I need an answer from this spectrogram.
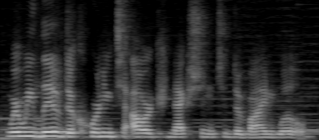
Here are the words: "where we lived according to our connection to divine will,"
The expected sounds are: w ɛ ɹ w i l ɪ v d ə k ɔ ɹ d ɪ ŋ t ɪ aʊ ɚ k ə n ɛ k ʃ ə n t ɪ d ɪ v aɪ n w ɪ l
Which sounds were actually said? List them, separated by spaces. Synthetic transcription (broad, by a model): w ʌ ɹ w i l ɪ v d ə k ɔ ɹ d ɪ ŋ t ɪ aʊ ɚ k ə n ɛ k ʃ ə n t ɪ d ɪ v aɪ n w ɪ l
